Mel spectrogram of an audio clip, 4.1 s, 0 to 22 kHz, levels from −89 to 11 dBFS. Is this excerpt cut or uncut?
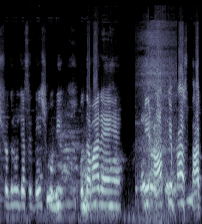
cut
